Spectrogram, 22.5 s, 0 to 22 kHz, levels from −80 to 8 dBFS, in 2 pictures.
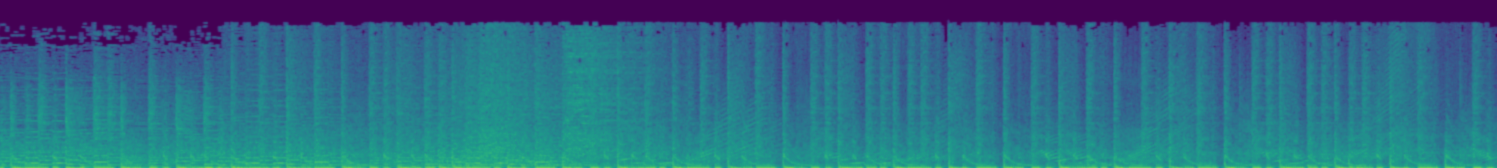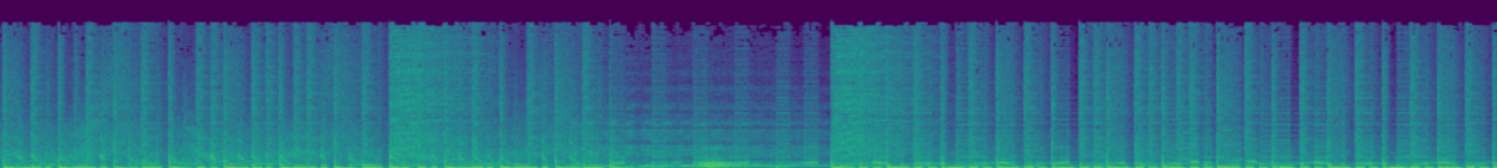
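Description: From 1.67 s onward, periodic clock jitter shakes the converter's sampling clock at around 2 kHz, adding sidebands that give high content a rough, metallic edge.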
